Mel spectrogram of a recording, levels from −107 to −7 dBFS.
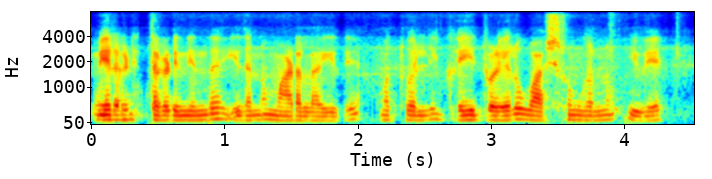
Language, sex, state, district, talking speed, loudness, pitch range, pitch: Kannada, male, Karnataka, Koppal, 145 wpm, -22 LUFS, 120-130 Hz, 125 Hz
